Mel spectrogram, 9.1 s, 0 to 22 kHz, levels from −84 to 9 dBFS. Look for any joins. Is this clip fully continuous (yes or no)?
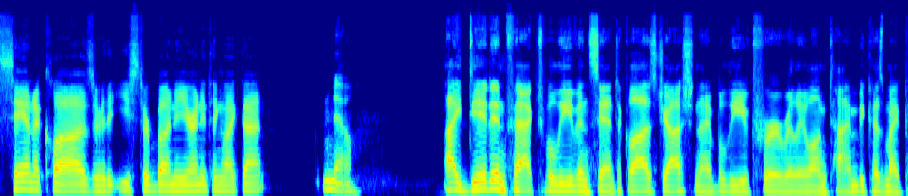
yes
